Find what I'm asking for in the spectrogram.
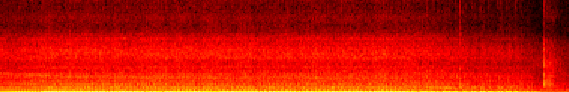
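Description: Cold V-twin running lumpy and uneven, beats stumbling at roughly four per second before dying out; sounds like a cold-start misfire.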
